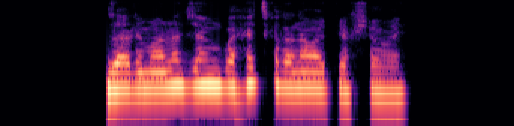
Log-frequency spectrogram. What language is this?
Pashto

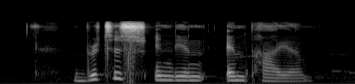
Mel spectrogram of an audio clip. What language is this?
English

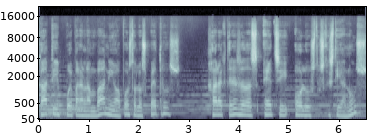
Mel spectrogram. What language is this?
Greek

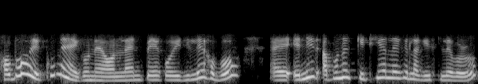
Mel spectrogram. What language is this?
Assamese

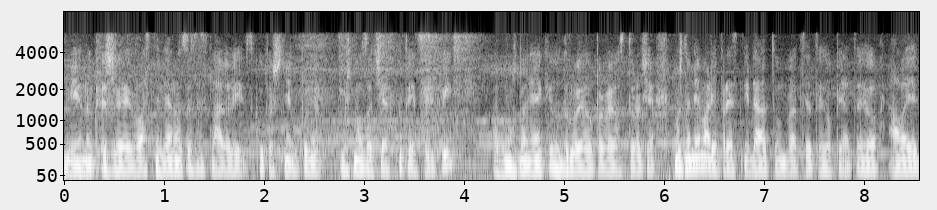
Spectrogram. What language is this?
Slovak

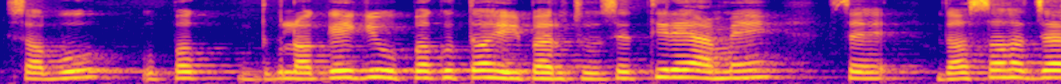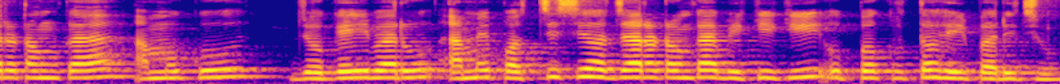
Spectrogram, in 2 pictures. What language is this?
Odia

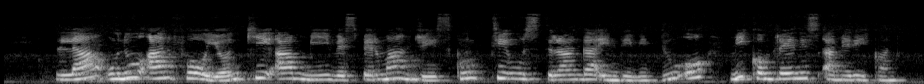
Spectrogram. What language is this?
Esperanto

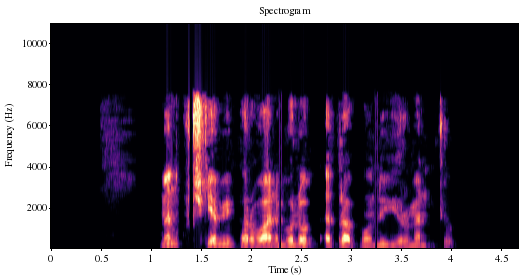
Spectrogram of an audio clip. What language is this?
Uyghur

